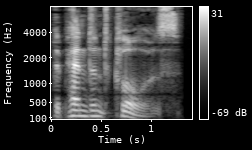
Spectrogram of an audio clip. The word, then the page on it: dependent clause: British English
